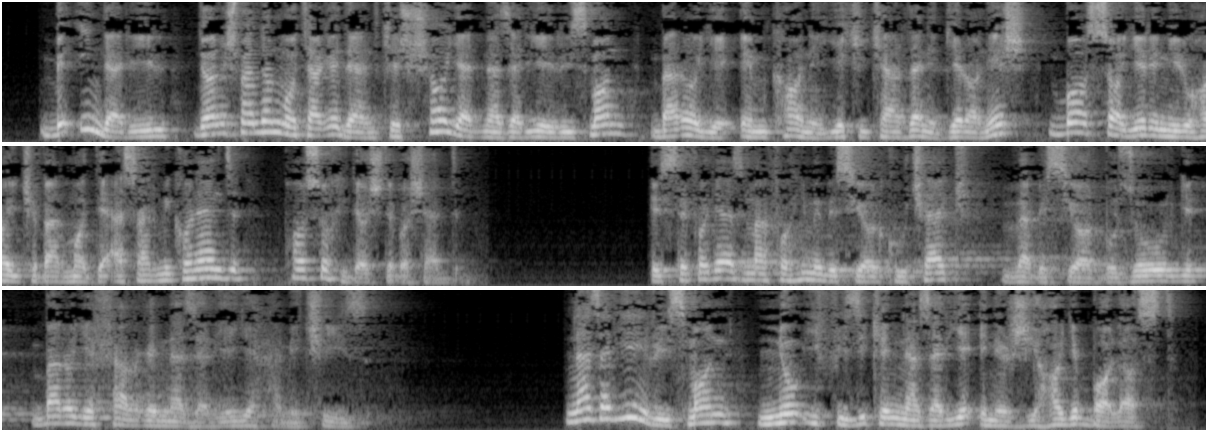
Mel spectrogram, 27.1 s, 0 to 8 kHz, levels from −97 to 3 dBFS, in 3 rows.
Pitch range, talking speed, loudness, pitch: 110-165 Hz, 105 wpm, -21 LUFS, 130 Hz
